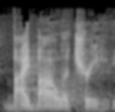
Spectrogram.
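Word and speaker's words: bibliolatry: It's bibolatry. It rhymes with idolatry.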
